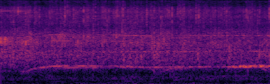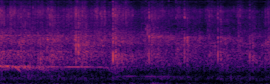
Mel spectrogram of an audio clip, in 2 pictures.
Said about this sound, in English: And today, I want to introduce to you, and I want you to receive them with a wonderful round of applause and praise to God for her,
